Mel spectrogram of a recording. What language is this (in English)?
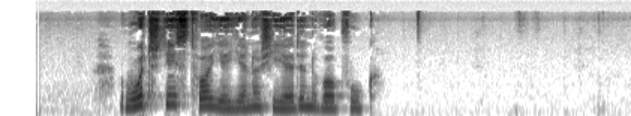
Upper Sorbian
